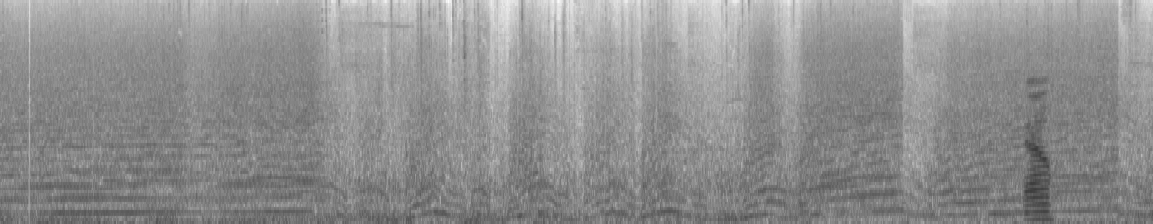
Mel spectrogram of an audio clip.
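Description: A rally car engine in a racing game revs high and accelerates steadily, its pitch sweeping up and down through gear changes, loud and continuous, with a brief spoken word near the end.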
